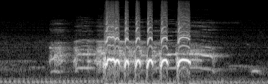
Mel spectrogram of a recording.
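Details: Local zebra dove with a big voice, kept for drawing rival birds into song: a single phrase of about six rapid, bouncing coo notes, slightly softer notes before and after, over a faint low rumble.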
